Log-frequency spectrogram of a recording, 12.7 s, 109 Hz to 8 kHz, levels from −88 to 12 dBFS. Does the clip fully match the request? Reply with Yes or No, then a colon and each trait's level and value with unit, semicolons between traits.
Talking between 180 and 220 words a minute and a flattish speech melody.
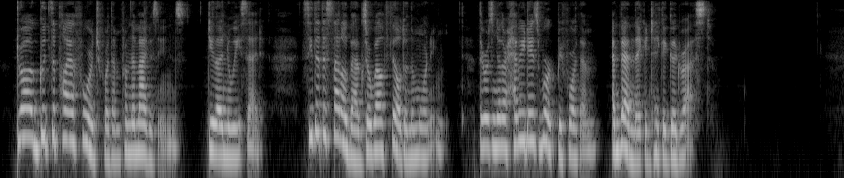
No: average, 195 wpm; average, 4.7 semitones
